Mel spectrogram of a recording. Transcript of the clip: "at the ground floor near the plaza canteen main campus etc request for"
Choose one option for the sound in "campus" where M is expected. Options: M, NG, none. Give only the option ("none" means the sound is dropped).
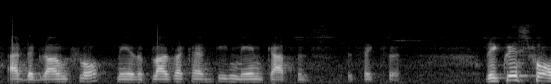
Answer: none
